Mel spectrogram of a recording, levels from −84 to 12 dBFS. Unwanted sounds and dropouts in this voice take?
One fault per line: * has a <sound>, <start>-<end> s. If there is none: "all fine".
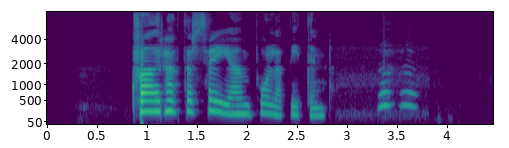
* has a laugh, 3.3-3.7 s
